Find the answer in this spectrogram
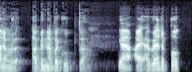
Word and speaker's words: Abhinavagupta: I think Abhigabha Gupta, how do you pronounce that, Marco? You know how to. Abhinavagupta.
